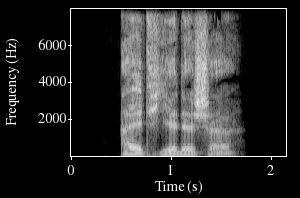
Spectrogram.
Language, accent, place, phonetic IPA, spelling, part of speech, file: German, Germany, Berlin, [ˈaltˌjɪdɪʃə], altjiddische, adjective, De-altjiddische.ogg
- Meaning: inflection of altjiddisch: 1. strong/mixed nominative/accusative feminine singular 2. strong nominative/accusative plural 3. weak nominative all-gender singular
